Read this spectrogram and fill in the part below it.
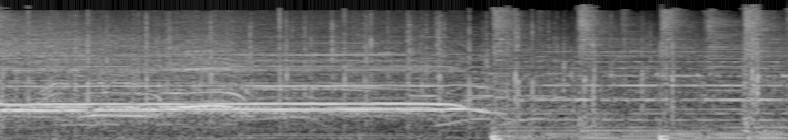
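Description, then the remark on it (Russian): An audience cheers and applauds for God, a dense wash of clapping and voices with a sustained high tone fading out midway, followed by scattered sharper claps and shouts. “Будь сегодня щедрым на аплодисменты для Бога, потому что Он достоин.”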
